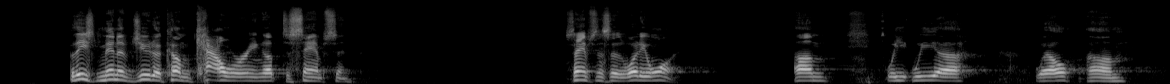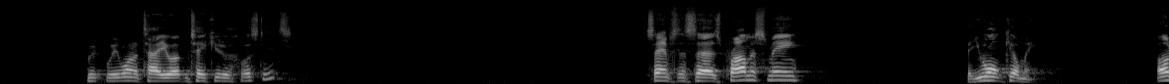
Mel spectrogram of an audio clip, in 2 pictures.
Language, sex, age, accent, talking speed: English, male, 40-59, American, 115 wpm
